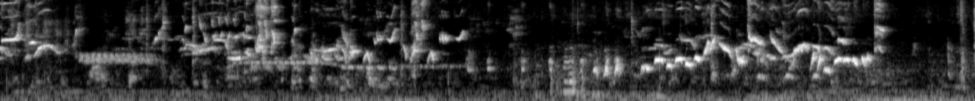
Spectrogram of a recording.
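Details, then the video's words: White-rumped shama of the Medan type, played as therapy for shamas that are singing or off form: a long, varied song of clear whistles, level held notes, trills and fast chattering runs, with brief pauses between rapid phrases. "Terapi Murai Batu Medan, Cocok buat murai yang lagi bunyi dan drop"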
